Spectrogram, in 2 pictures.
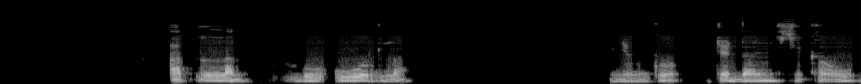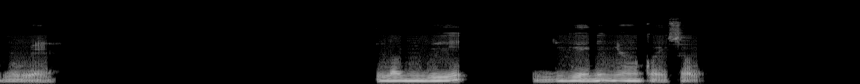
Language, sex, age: Wolof, male, 25-35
